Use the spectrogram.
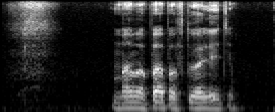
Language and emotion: Russian, neutral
